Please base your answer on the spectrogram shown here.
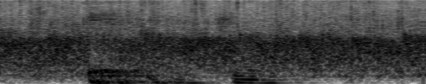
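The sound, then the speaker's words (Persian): Steady applause from an audience clapping in honour of a musician, a dense, continuous patter of many hands that holds at an even loudness from start to end. “میخوام به افتخارش دست بزنیم.”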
